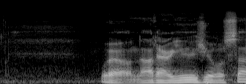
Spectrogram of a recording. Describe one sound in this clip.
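A man sings loudly through a microphone in a large echoing hall.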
